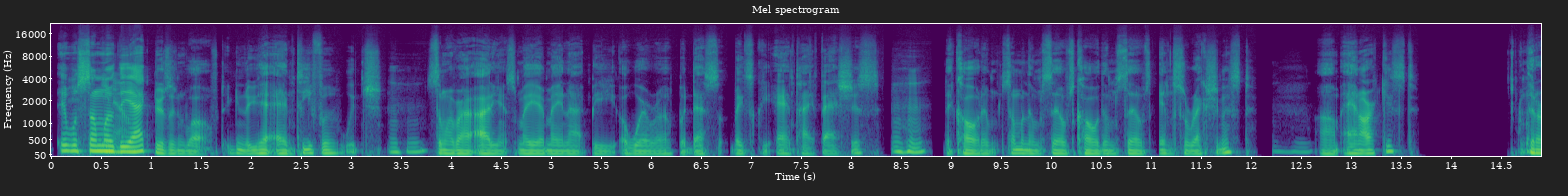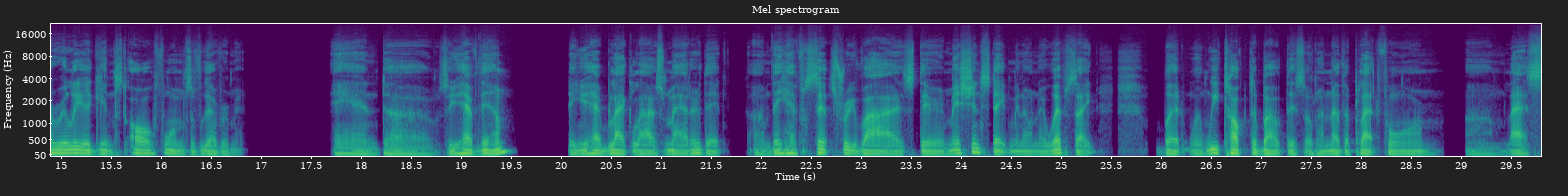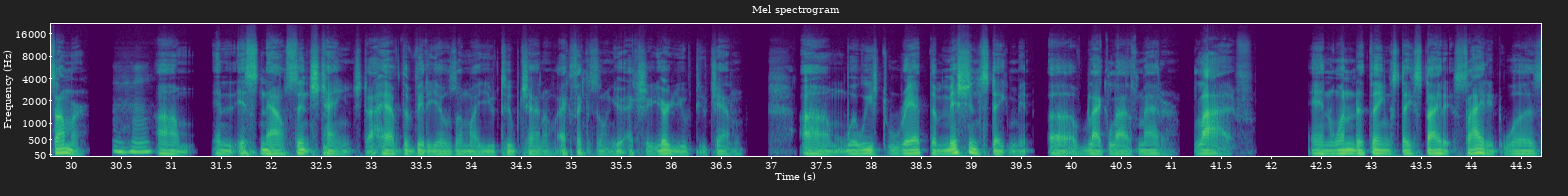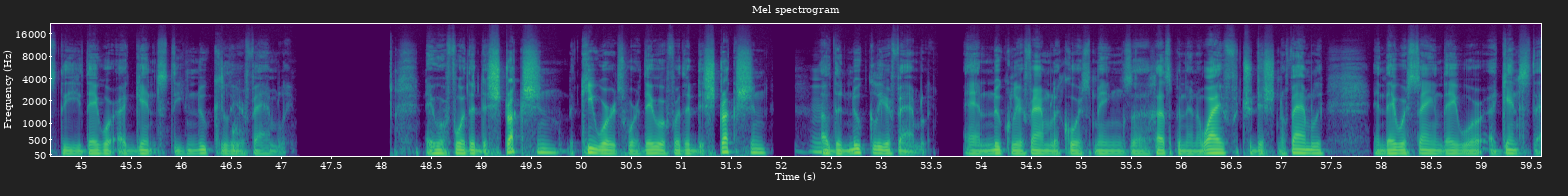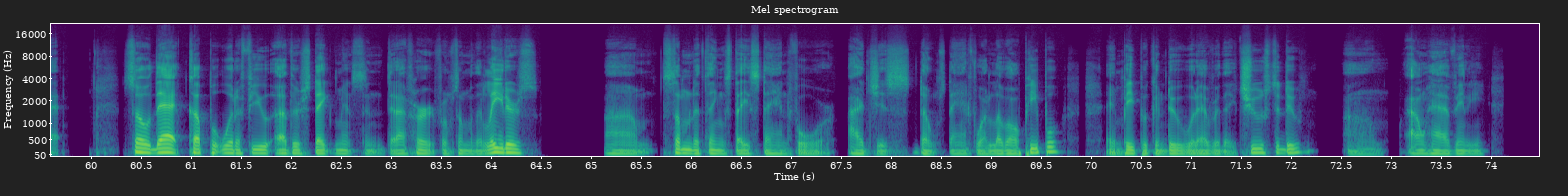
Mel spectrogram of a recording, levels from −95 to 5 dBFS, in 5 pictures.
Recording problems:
none

